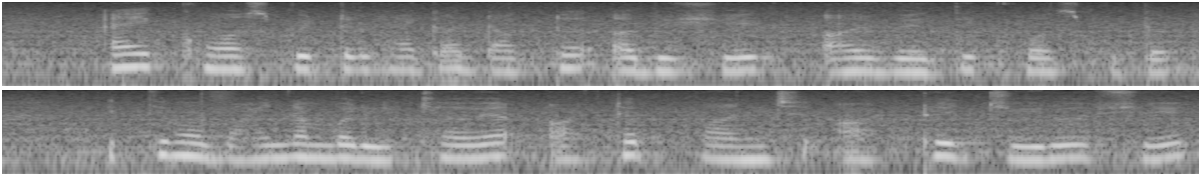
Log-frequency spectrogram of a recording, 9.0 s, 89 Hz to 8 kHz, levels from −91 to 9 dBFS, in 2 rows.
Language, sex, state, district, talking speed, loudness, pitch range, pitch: Punjabi, female, Punjab, Pathankot, 125 wpm, -16 LUFS, 200-230 Hz, 215 Hz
